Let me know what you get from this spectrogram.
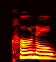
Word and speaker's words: colonel: Colonel was spelled C-O-L-O-N-E-L, but pronounced Colonel.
